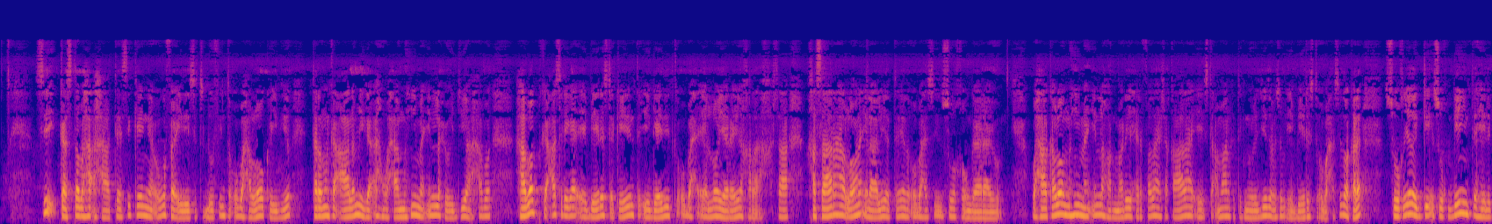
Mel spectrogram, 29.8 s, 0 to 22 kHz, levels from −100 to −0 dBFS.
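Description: From start to end, the speech has nothing above 10.6 kHz, and the treble below that is hissy and grainy, with blurred attacks. This is likely heavy Vorbis compression near 29 kbps. Unlike a plain low-pass filter, the top band turns to coarse noise rather than simply dulling.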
